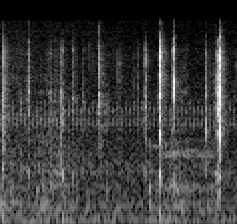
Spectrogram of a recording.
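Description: Light plastic clicks and ticks as the Chopper action figure's small jointed arms are folded in and tucked into its domed head, a few irregular clicks spread over two seconds.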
